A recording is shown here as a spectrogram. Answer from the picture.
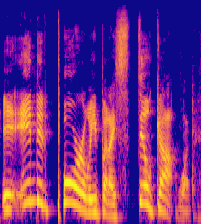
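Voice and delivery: high, slow mock-rueful admission; comic rueful aside. Real, not acted. Admitting the romance flopped, mock-rueful. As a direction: confess it with comic regret.

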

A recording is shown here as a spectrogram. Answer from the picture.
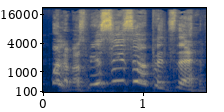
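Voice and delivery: mock stubborn believer. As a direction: insist like a silly villager. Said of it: "It's like".

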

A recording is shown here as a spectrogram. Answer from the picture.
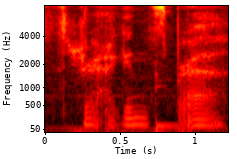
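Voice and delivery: soft, slow dramatic hush. Acted. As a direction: say it low like a secret. Dramatic aside, very quiet.

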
